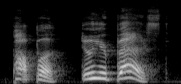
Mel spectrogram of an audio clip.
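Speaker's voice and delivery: put-on very high, childlike cheer for papa; little girl cheering. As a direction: squeak encouragement like a small girl.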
